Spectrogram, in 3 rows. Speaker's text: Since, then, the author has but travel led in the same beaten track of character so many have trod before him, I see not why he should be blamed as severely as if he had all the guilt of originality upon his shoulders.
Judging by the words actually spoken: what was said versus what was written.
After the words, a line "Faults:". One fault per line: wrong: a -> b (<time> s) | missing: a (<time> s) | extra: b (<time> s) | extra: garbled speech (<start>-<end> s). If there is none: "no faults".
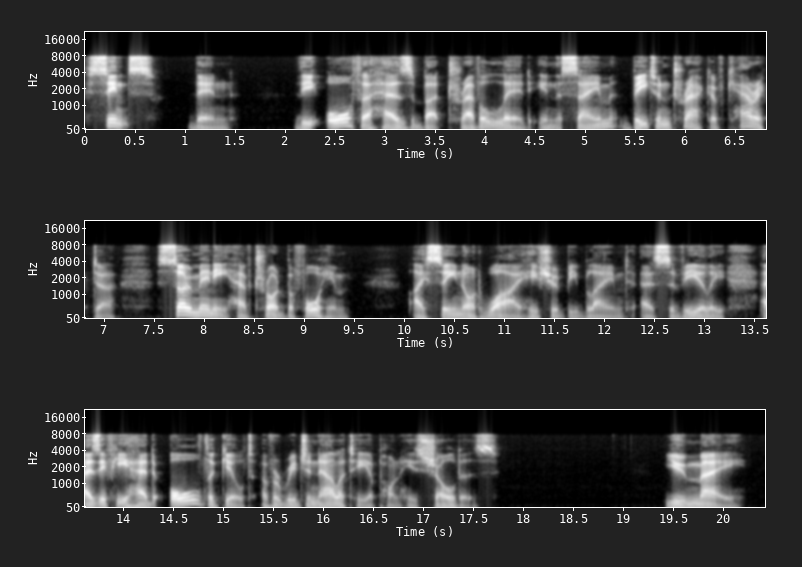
Since, then, the author has but travel led in the same beaten track of character so many have trod before him, I see not why he should be blamed as severely as if he had all the guilt of originality upon his shoulders. You may
Faults:
extra: You may (19.4 s)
